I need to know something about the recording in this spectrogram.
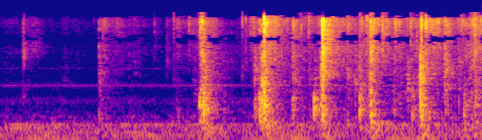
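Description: Tarot cards being shuffled in the hands: after about a second of quiet, a quick run of sharp crackling snaps as the cards slip and flick against each other.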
